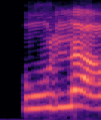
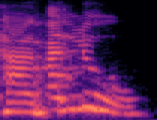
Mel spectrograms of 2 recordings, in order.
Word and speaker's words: Pulau: Pulau, eh? Not Palu. Pulau. Pulau. Pulau Pinang.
